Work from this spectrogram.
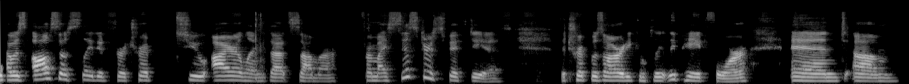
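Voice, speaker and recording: A woman's voice: medium pitch, fairly bright tone. A woman in her fifties speaking as a guest at a town health board meeting, giving an earnest personal account and quoting others along the way. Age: 50s. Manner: earnest, storytelling, quotes others in her own voice. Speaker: guest speaker, cancer survivor.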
